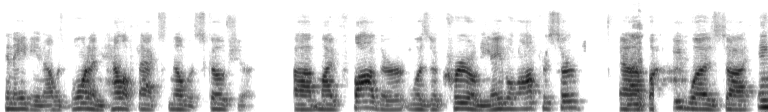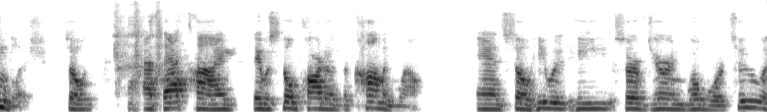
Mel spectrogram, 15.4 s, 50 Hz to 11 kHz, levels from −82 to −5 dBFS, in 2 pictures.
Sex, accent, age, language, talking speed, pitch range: male, American, 50-69, English, 170 wpm, 135-160 Hz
